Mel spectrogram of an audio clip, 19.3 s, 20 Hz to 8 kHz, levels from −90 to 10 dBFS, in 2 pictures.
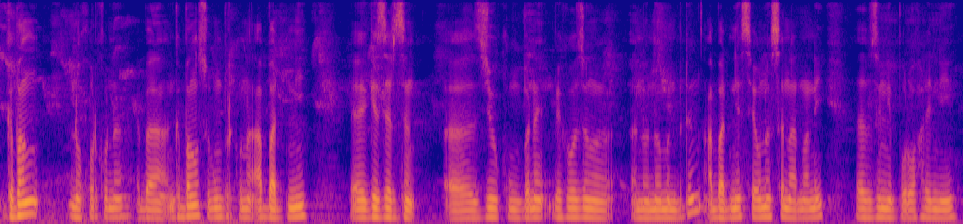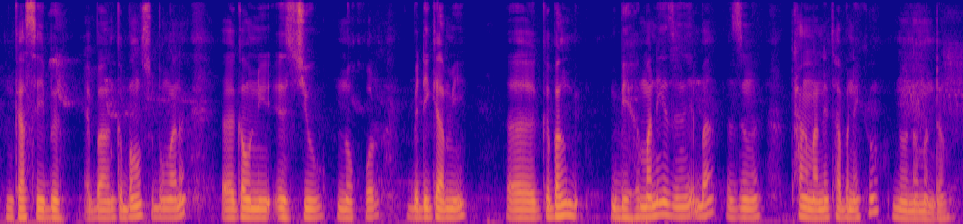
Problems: none marked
